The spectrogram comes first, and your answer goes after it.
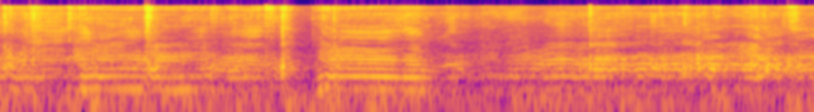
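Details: Housebound fly circling a lamp and bumping into it: continuous droning buzz with rich overtones, swelling and dipping, a brief lull midway, and scattered clicks from collisions.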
